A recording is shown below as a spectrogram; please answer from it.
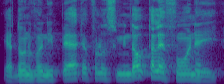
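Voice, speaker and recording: A man, a pastor telling his life story in a casual, slangy, animated way and acting out the dialogue. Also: mid-range voice, rapid-fire. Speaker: pastor, podcast guest.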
